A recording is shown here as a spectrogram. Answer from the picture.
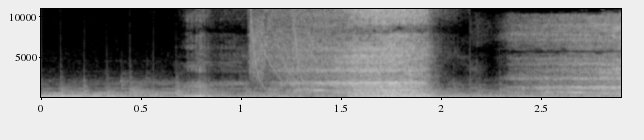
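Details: Two domestic cats at night in an elderly woman's home: one meets the other's approach with a low threat while the other does not react. A breathy, noisy hiss lasts about a second, with background music.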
